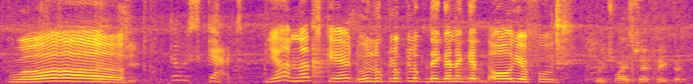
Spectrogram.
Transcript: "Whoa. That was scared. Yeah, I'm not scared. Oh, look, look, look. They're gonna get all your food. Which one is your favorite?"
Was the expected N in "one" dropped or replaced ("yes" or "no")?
yes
